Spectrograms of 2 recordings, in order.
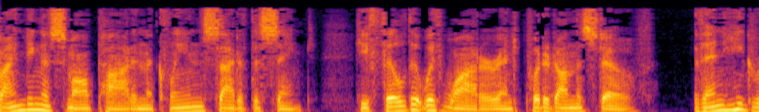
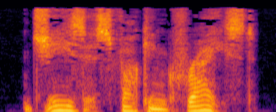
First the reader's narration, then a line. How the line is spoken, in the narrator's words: he mumbled to himself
